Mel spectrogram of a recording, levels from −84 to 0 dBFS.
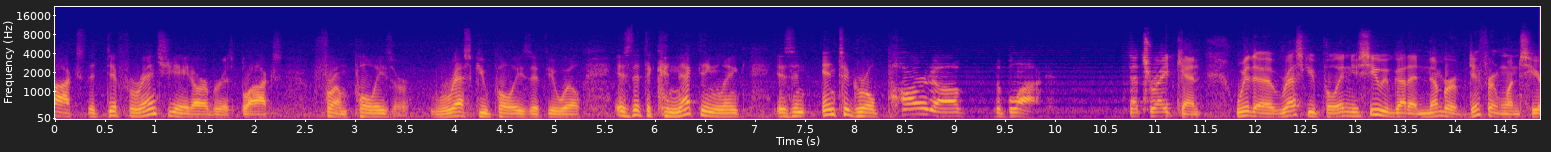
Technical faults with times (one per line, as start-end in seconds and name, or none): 8.42-11.11 channel delay (comb filtering)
